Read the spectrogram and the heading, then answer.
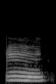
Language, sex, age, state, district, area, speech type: Tamil, female, 45-60, Tamil Nadu, Krishnagiri, rural, conversation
